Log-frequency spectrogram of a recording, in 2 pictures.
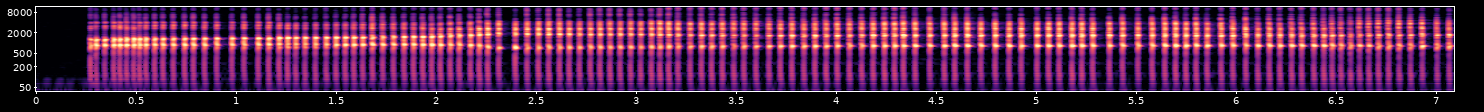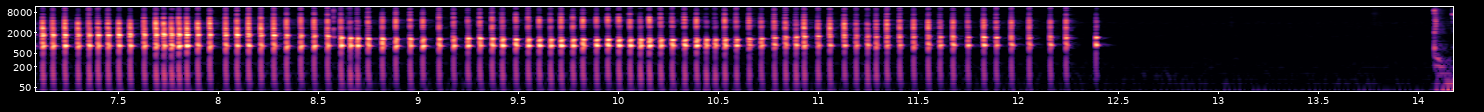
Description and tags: OWI Death rattle
Me doing my best impression of someone croaking
rattle, dying, grudge, Croak, death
